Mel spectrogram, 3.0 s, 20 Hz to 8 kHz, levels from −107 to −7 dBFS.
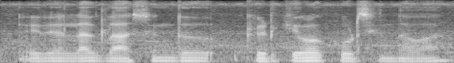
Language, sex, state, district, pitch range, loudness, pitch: Kannada, male, Karnataka, Bidar, 90-95 Hz, -20 LUFS, 90 Hz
